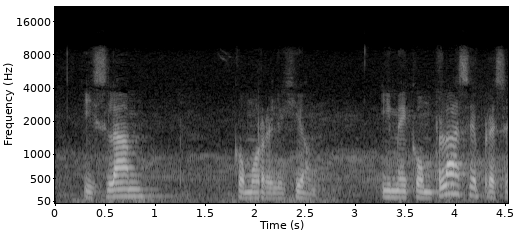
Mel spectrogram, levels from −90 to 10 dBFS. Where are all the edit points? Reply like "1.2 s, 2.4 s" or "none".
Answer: 3.5 s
